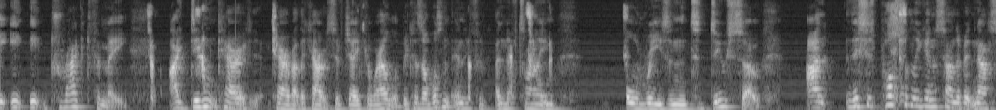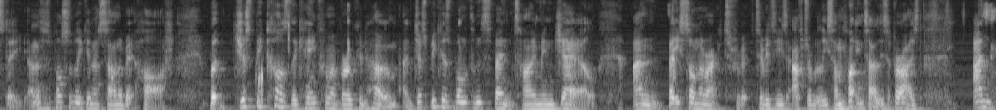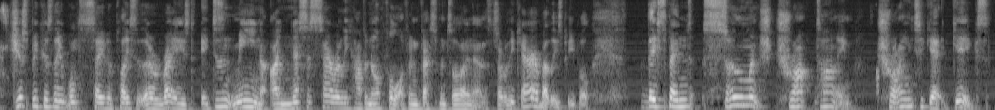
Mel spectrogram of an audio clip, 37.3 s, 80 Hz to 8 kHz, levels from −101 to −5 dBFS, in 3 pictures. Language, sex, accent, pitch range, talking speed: English, male, British, 125-180 Hz, 190 wpm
